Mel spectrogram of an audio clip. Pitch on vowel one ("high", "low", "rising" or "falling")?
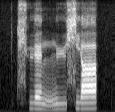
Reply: falling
